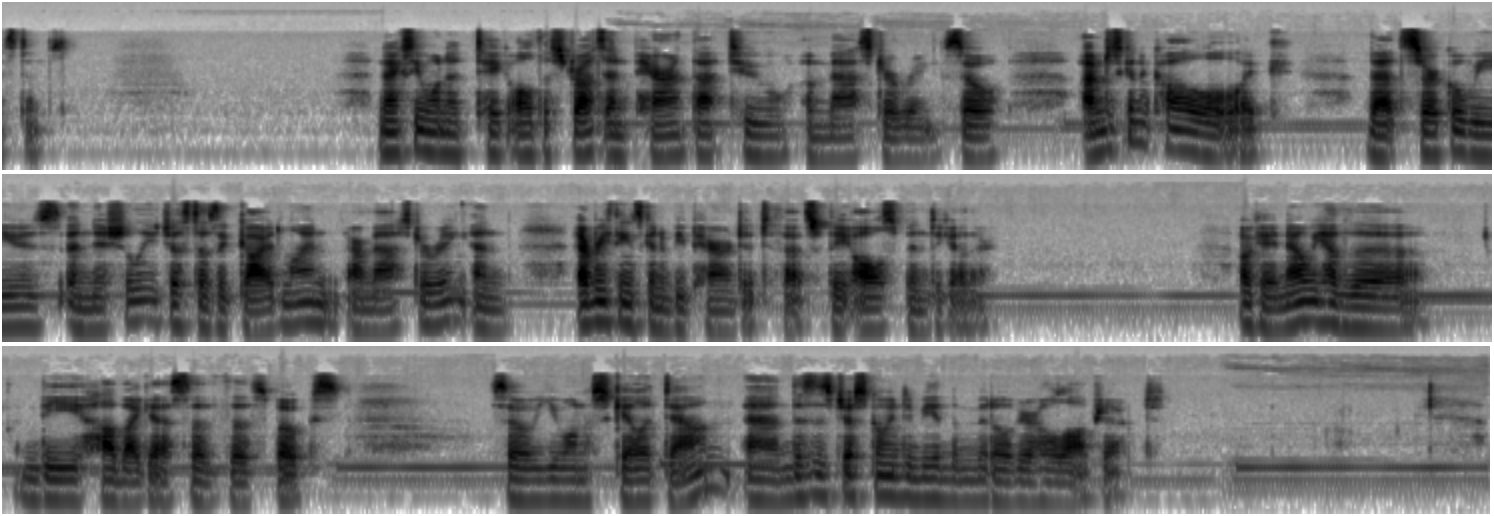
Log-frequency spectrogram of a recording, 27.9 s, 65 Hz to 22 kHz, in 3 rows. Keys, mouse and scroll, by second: 0.0 shift+click, 0.5 shift+click, 1.1 ctrl+p, 2.0-2.6 middle drag, 2.6 a, 3.0 click, 3.6-4.3 scroll down 16, 4.3 scroll up 6, 4.6-5.0 scroll down 2, 5.0-6.0 scroll up 11, 6.0 click, 6.3 x, 6.8 click, 7.1 r, 8.5 KP_1, 8.8 KP_3, 9.3 r, 10.1 middle click, 10.5 r, 13.0-14.0 middle drag, 14.0 a, 14.1 a, 14.3-15.0 middle drag, 15.0 shift+a, 18.4 r, 19.9 r, 20.6 s, 22.7 middle click, 23.1 s, 24.7-26.1 middle drag, 26.1 Tab, 26.2 scroll up 2, 26.5 middle drag, 26.6 scroll down 2, 26.8-27.5 middle drag, 27.5 scroll up 1, 27.7 middle drag.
